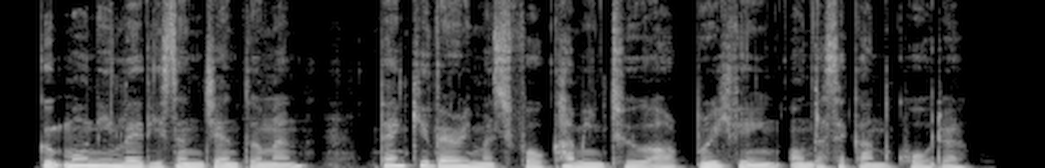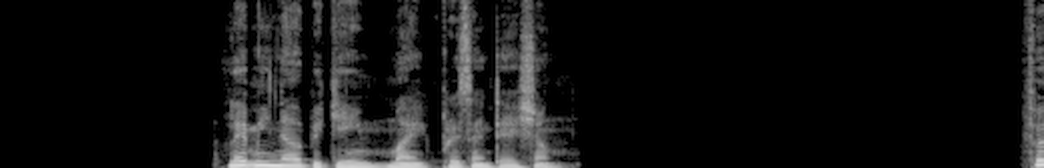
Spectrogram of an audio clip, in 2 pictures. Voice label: english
